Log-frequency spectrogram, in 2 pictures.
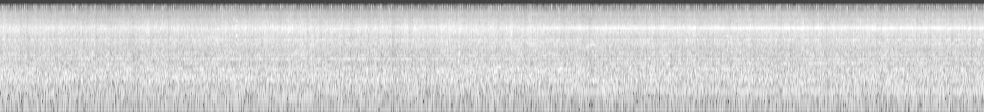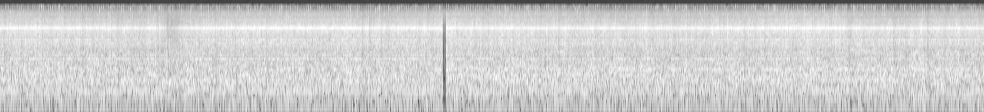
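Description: Fellows gear shaper running while cutting a gear under flowing cutting oil: a steady mechanical noise with a few constant tones.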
